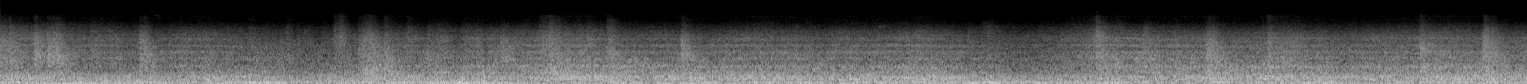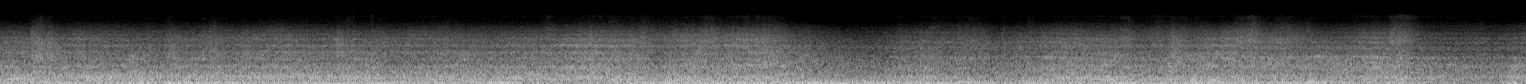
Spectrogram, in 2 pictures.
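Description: Freight train rolling past at close range: a loud, steady rumble of steel wheels on rail, with irregular clacks as wheelsets cross rail joints.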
